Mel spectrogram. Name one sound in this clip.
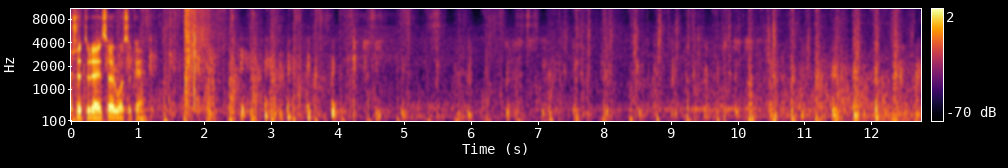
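Footsteps crunch steadily through grass and gravel.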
